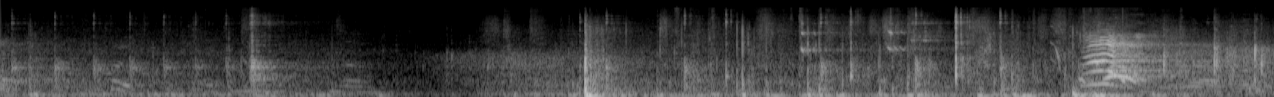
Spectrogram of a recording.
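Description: Table tennis rally: a sharp crack of a ball on racket and table about halfway through, then a run of lighter ball clicks. Near the end a player gives a loud shout as the point is won.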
